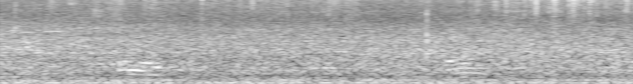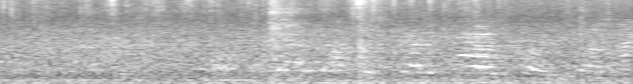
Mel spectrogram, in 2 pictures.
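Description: A steady low engine hum, like a large engine idling, with faint voices of people talking in the background.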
